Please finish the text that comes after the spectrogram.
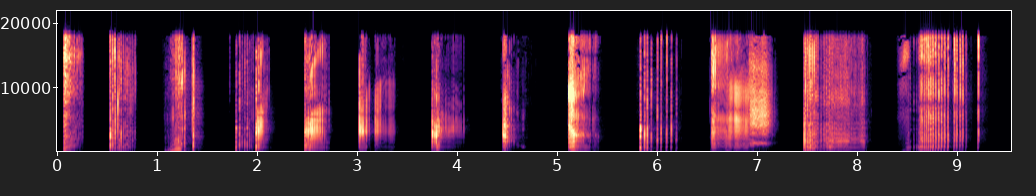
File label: CARTOON - farts, brief and wet; Game Audio Factory; GAFSFX02 - Cartoon Materials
